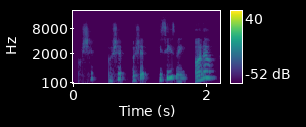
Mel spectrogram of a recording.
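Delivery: a playful hint of rising panic; mock panic. Odessa spots the Guardian.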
